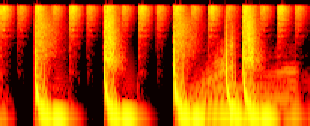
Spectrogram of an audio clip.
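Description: Loud electronic dance music played by a DJ, with a fast, steady kick-drum beat and a deep bass line.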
